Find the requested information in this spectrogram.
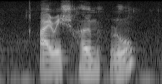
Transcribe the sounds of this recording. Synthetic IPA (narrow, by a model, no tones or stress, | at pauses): ʔaɪɹɪʃhõːmɹuːl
